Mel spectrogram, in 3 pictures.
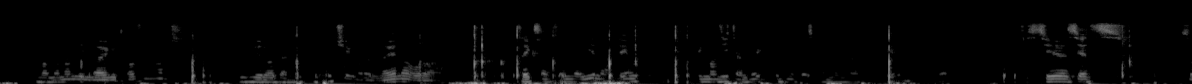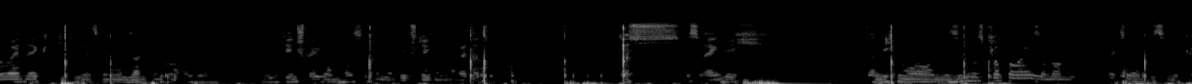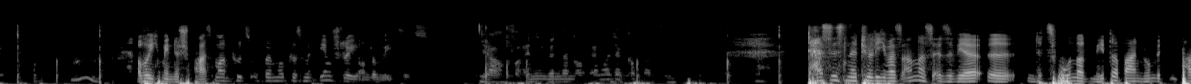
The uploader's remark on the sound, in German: Wir bitten also, die Tonqualität für unsere Pilotfolge zu Entschuldigen.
